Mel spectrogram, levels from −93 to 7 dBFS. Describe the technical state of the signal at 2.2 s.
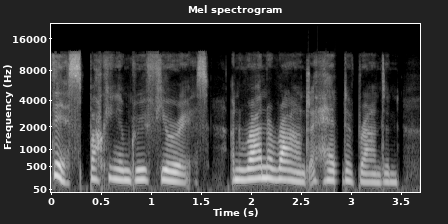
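At 2.2 s the speech is inside repeated stalls (stutter), 2.01 to 2.93 s. The jitter buffer kept emptying, so eleven gaps, the longest 82 ms, were filled by prolonging the last sound. It drags and stutters. The spectrogram shows smeared, frozen frames, and the waveform shows fading patches.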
